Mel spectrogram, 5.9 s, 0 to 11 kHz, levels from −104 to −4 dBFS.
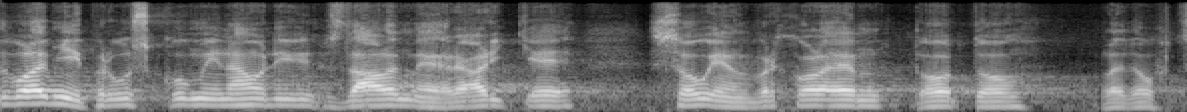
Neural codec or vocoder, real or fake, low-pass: vocoder, 22.05 kHz, 80 mel bands, WaveNeXt; fake; 9.9 kHz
